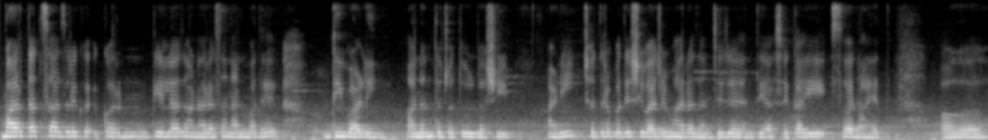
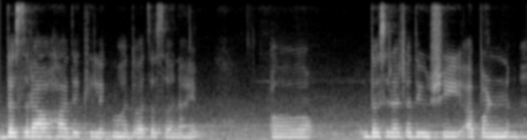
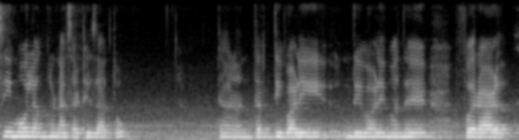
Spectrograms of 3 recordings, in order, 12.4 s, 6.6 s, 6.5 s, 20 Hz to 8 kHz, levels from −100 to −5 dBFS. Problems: none marked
